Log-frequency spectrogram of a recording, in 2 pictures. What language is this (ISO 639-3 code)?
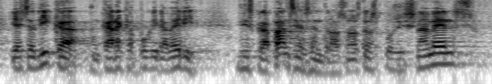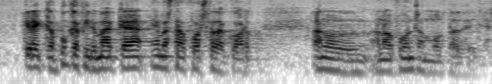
cat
